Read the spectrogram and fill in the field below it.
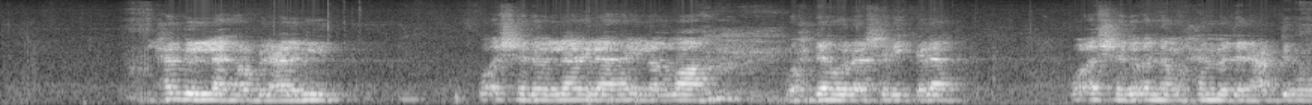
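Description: A young man chants loudly into a microphone.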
